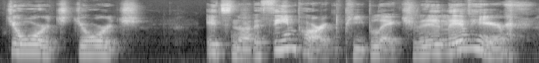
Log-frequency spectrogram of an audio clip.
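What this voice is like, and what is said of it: Mock American accent. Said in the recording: “that's ... American accent. Whenever she wants to make fun of American people talking to each other”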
